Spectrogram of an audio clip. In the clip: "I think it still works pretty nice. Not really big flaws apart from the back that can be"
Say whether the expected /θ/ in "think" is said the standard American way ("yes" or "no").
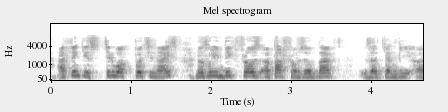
yes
